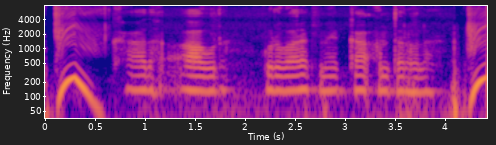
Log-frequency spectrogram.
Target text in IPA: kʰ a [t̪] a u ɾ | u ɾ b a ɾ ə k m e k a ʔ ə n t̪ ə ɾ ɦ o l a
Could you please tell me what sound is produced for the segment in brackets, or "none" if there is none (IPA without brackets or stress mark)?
d̪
